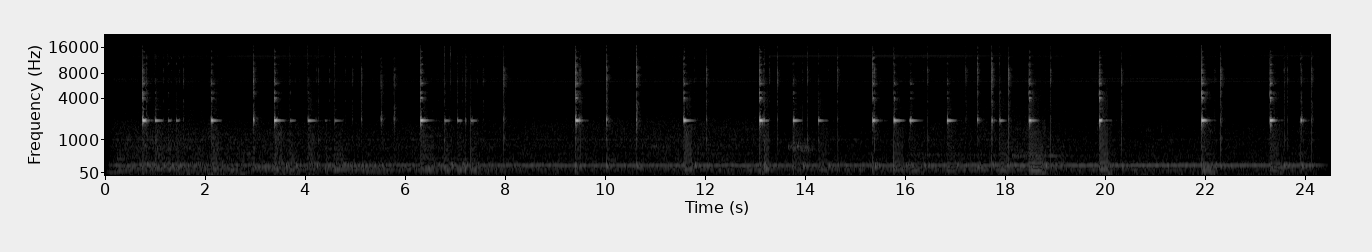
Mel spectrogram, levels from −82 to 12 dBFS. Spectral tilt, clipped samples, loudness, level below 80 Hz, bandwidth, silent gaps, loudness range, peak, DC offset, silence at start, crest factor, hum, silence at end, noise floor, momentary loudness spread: 0.5 dB/octave; under 0.1%; -30 LUFS; -78 dBFS; 16.5 kHz; none; 6 LU; -12 dBFS; under 0.1%; 0.75 s; 24 dB; none; 0.55 s; -64 dBFS; 26 LU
